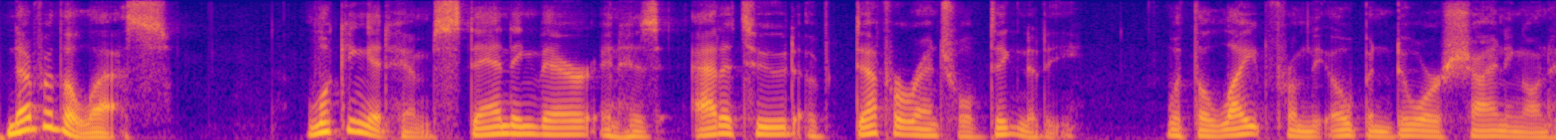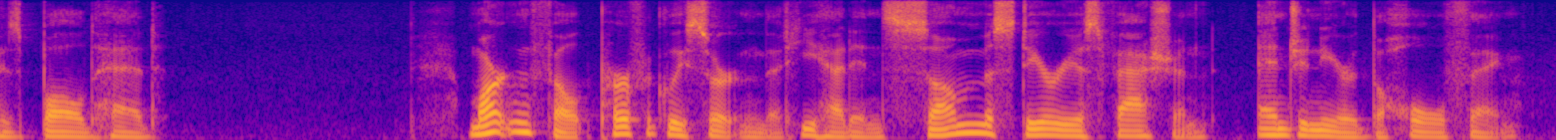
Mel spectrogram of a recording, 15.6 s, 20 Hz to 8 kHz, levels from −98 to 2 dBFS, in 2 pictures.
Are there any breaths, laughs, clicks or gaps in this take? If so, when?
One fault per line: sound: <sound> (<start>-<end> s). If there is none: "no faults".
no faults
